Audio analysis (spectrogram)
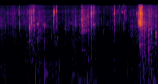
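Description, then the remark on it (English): Crunching of potato chips on a microphone, several crisp bites with brittle crackling bursts, the loudest near the end, with no talking. “He's got a good crunch on Mike.”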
